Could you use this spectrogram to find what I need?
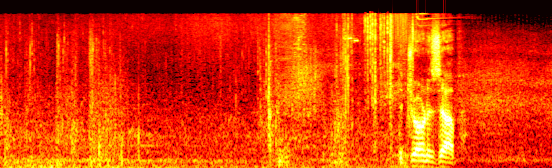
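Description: Boots crunch on a dirt path.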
